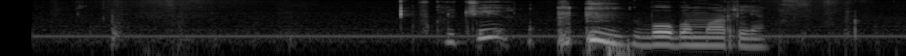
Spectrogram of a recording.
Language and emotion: Russian, neutral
